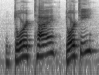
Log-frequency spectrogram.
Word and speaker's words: Doherty: I wouldn't say a lot, but I'm getting enough that it's pronounced Doherty without the H.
